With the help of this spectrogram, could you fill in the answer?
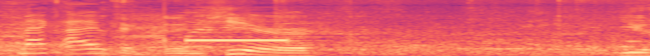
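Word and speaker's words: McIver: MacIver. MacGyver. Let's start over. MacIver.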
